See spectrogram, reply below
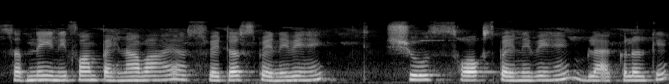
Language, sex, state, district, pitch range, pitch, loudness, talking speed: Hindi, female, Haryana, Rohtak, 190-215 Hz, 195 Hz, -17 LUFS, 160 wpm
